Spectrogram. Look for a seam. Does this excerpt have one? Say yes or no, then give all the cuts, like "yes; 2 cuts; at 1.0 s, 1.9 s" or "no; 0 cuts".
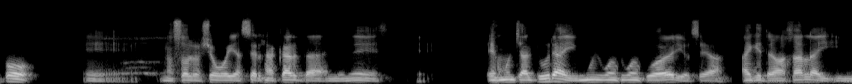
yes; 3 cuts; at 5.0 s, 6.2 s, 7.3 s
